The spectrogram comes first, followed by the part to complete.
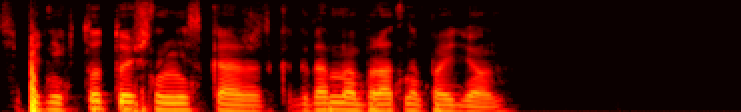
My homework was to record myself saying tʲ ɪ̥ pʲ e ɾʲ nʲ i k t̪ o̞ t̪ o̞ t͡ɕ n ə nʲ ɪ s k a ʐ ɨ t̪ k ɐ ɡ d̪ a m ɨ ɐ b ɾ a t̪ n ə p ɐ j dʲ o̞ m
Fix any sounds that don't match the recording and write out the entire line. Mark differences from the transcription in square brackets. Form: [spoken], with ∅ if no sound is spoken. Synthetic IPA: tʲ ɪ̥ pʲ e ɾʲ nʲ [ɪ] k t̪ o̞ t̪ o̞ t͡ɕ n ə nʲ ɪ s k a ʐ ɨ t̪ k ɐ ɡ d̪ a m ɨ ɐ b ɾ a t̪ n ə p ɐ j dʲ o̞ m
